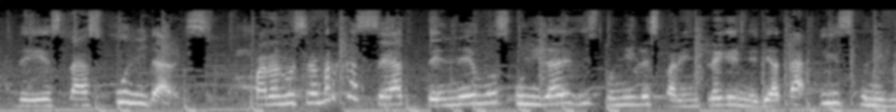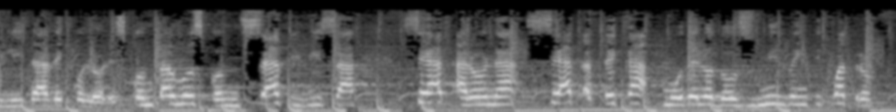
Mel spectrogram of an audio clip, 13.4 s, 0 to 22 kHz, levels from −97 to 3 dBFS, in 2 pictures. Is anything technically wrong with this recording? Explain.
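Yes. Two faults can be heard.

Computer activity noise runs through the whole clip. It is a buzzing, scratching layer that pulses at around 150 Hz, roughly 30 dB below the sound. Its rhythm follows the computer's workload, not the audio. As the processor, graphics card or mouse change their load, current shifts on the ground that the audio circuit shares. That interference leaks into the signal path.

An adaptive stream at a lower bitrate plays from 2.06 s to 8.06 s. The connection slowed, so the player switched to a leaner version of the stream. The sound points to a drop from about 64 to 24 kbit/s. In that stretch codec artefacts rise. The quality changes suddenly at both edges, with no gap in playback.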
